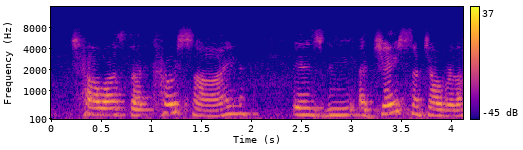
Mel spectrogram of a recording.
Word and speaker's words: cosine: first three letters but it is not ever sin or cos it is always pronounced sine and cosine even when we just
